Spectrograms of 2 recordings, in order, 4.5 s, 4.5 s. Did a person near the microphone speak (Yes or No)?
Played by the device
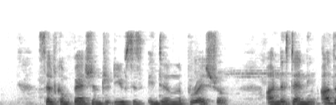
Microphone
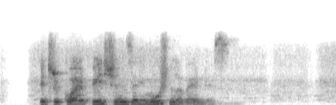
Yes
